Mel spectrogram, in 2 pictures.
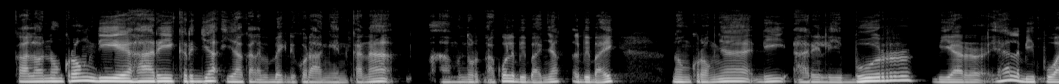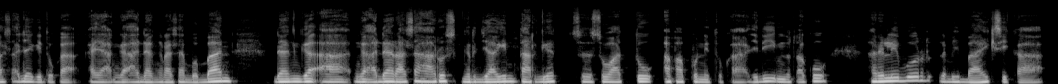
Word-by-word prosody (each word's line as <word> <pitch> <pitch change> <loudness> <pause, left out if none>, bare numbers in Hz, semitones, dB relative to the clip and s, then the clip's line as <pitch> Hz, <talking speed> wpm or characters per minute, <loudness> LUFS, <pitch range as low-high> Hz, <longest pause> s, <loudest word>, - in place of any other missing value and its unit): Kalau 130 +1 +2
nongkrong 150 +4 +4
di 150 -1 +9
hari 145 +1 +6
kerja 140 +2 +2
ya, 120 -2 +1
akan 115 - -5
lebih 110 - -6
baik 110 -1 -3
dikurangin. 105 -2 -5
Karena, 120 +9 0 0.4
eee, 110 0 -9
menurut 110 +1 -5
aku 110 +7 -2
lebih 115 -6 +1
banyak 120 +7 -3
lebih 110 -4 -2
baik 130 +8 +1 0.6
nongkrongnya 120 +5 0
di 130 +4 -2
hari 110 +1 -4
libur, 155 - +3 0.2
biar 105 -1 -3
ya 150 - -1
lebih 125 -9 +1
puas 115 +2 -2
aja 125 0 -1
gitu, 110 -2 -6
Kak, 105 -3 -7
kayak 110 -2 -5
enggak 110 0 -4
ada 105 - -1
ngerasa 105 +1 -4
beban 125 +9 +2 0.4
dan, 125 0 +2
enggak 135 0 +2
a 120 -2 -2
enggak 125 -2 -1
ada 130 +2 +2 0.2
rasa 135 - -2
harus 140 +3 +1
ngerjain 120 +3 +1
target 120 +3 -1
sesuatu 120 +1 -2
apapun 115 -2 -2
itu, 110 - -7
Kak. 100 +1 -11
Jadi, 135 +5 -1
menurut 115 -2 -4
aku, 140 +5 -3 0.4
hari 135 +2 +5
libur 175 +3 +2
lebih 120 -2 -3
baik 110 +3 -1
sih, 115 - -3
Kak. 100 0 -9
120 Hz, 160 wpm, -21 LUFS, 110-135 Hz, 0.6 s, di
